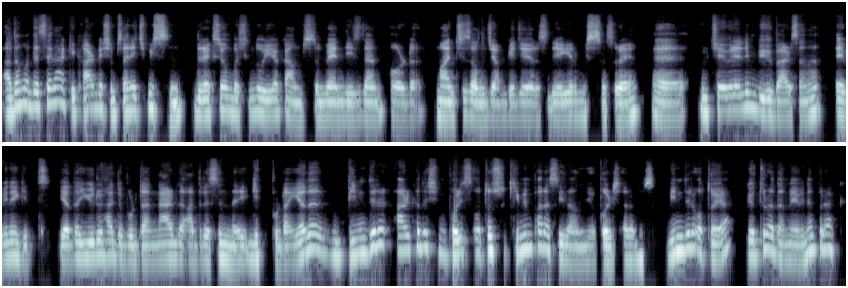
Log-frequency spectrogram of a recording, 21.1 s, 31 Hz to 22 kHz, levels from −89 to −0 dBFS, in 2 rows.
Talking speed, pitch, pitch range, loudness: 145 wpm, 120 Hz, 105-145 Hz, -19 LUFS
